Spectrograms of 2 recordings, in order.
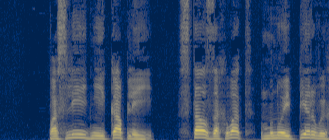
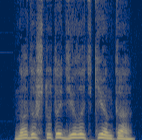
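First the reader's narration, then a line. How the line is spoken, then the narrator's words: Sighing. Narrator (Russian): вздохнула Масаки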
